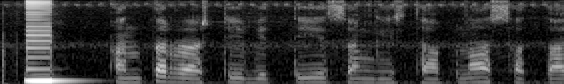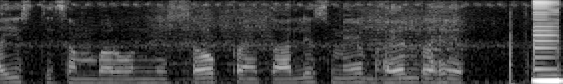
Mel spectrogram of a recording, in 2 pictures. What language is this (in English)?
Bhojpuri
